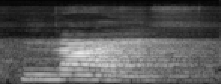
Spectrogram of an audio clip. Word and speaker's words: knife: और next picture है नाइफ यानी कि चाकू, तो उसमें भी हमारा जो K है वो साइलेंट है।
